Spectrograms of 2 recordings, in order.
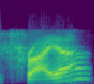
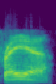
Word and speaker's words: Freyer: My name is Freyer. That's how you pronounce it in German. The English say Freyer.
